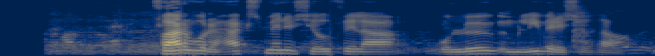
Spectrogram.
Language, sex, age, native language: Icelandic, male, 15, Icelandic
